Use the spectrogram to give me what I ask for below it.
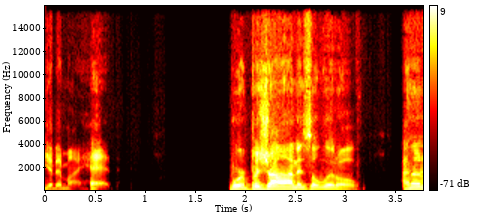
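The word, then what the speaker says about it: Bijan: You've all been pronouncing it wrong for the last three decades. Like Bjon.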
